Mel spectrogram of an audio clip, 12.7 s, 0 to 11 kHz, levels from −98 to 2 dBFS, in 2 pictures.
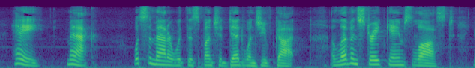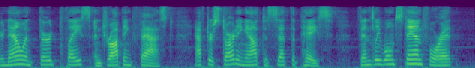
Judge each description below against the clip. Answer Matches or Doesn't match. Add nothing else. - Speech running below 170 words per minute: Doesn't match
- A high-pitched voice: Doesn't match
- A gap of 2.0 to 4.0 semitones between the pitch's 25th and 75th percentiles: Doesn't match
